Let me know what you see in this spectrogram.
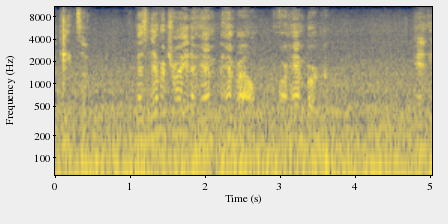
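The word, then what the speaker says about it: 汉堡: has never tried a hambao or hamburger. And in Chinese language, it's pronounced hambao, very close.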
